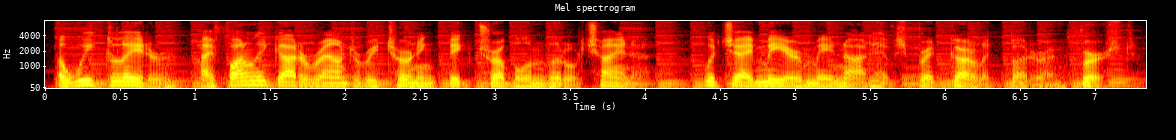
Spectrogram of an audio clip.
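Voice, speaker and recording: Narrator for a kid-detective audio drama adult man: mid-pitched, plucky, dramatic storytelling, heavy music bed underneath. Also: a little fast, lightly acted. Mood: relieved, wry. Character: plucky, self-assured 12-year-old boy detective recounting adventures. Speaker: narrator and lead character. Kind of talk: dramatic first-person scripted narration.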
